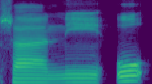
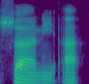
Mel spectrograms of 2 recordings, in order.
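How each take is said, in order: First: The word ends in the vowel u. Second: The word ends in the vowel a. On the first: The speaker calls it wrong. "Nggak boleh dibaca" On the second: The speaker calls it right. "Harus dibaca syani'a"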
